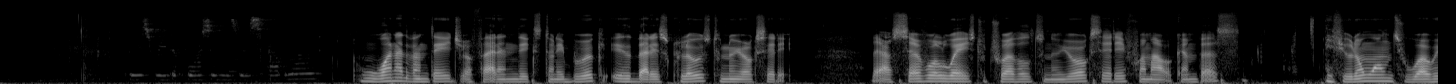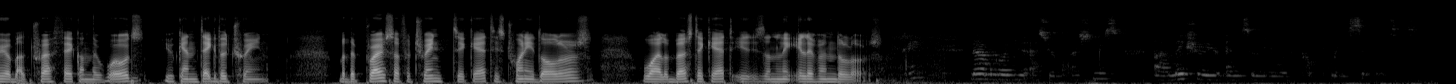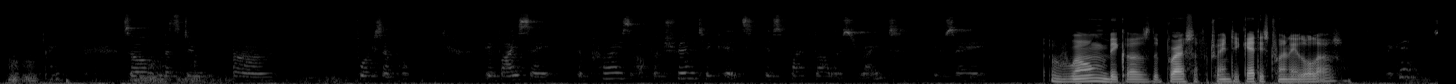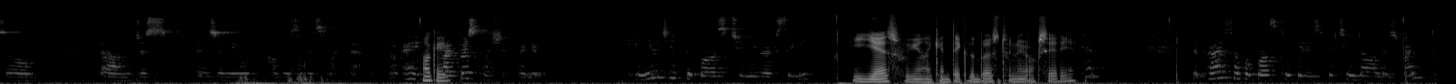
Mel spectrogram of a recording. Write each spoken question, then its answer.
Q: The price of a bus ticket is $15, right?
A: Wrong. The price of a bus ticket is only $11.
